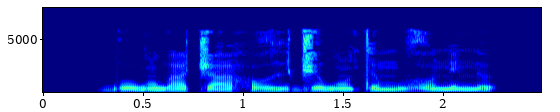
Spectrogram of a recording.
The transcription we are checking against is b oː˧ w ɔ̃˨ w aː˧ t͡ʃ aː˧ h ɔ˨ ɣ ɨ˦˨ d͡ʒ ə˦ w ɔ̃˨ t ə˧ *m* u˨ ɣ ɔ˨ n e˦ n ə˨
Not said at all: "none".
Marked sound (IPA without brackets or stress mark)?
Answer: m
